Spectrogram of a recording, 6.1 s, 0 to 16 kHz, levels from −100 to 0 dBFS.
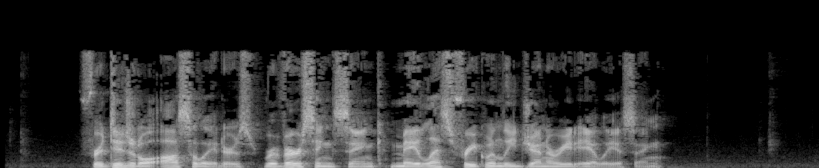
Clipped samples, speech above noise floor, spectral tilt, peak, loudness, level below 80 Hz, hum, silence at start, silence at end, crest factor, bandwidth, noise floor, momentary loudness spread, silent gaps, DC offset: under 0.1%; 46 dB; -4 dB/octave; -8 dBFS; -24 LUFS; -58 dBFS; none; 0.6 s; 1.2 s; 18 dB; 11.5 kHz; -70 dBFS; 10 LU; none; under 0.1%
